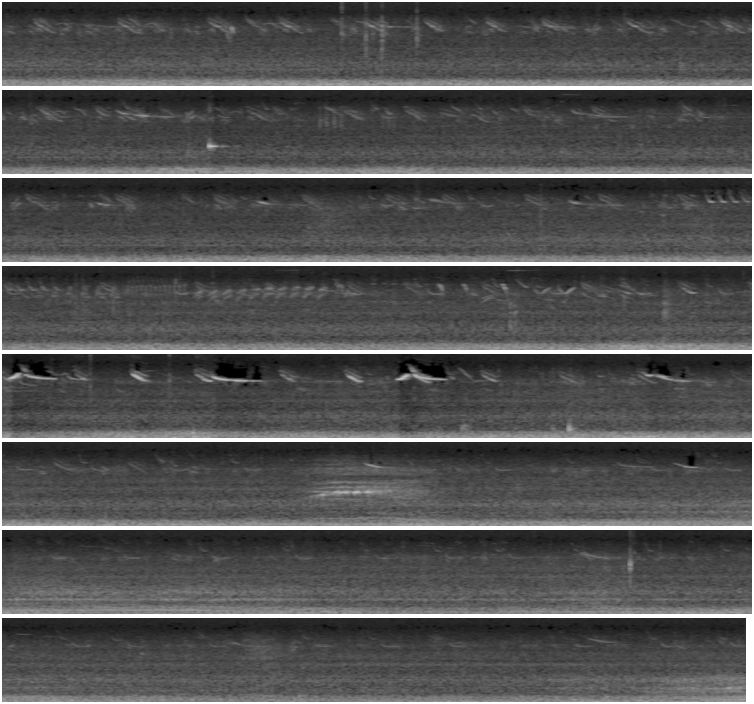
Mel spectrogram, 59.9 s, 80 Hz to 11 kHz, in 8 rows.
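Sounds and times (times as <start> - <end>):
low outdoor rumble: 0.0 - 59.9
small birds chirping: 0.0 - 59.9.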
